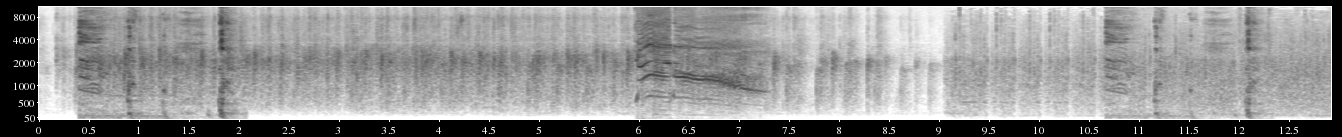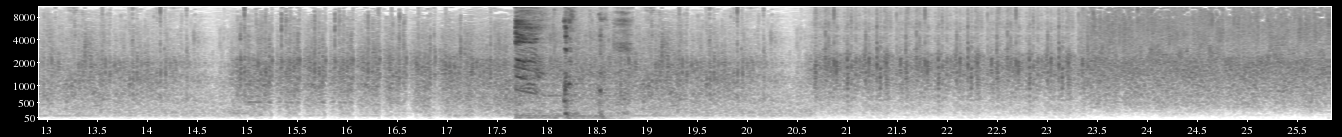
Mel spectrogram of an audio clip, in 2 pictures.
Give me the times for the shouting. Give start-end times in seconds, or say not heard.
6.0-7.3.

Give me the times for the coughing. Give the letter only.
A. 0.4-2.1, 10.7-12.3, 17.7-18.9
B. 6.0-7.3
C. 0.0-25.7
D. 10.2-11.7
A.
